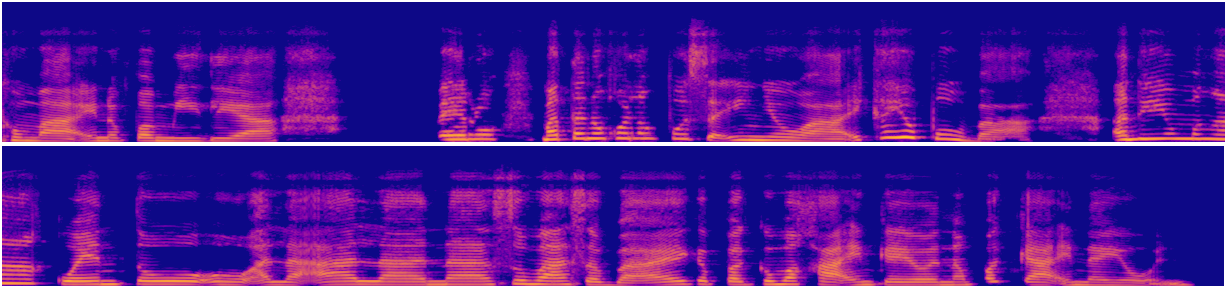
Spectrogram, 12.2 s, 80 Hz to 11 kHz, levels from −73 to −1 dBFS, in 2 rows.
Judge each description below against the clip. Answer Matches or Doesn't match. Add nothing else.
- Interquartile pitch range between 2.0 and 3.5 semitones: Doesn't match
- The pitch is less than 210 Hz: Doesn't match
